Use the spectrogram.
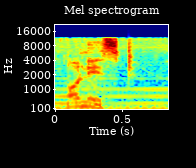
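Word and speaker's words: honest: ইউ R right, অনেস্ট এইচ দিয়ে শুরু হয়, কিন্তু ফোনেটিক্সের উচ্চারণ মানে প্রোনান্সিয়েশন ও দিয়ে হয়, অনেস্ট।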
